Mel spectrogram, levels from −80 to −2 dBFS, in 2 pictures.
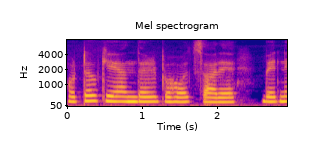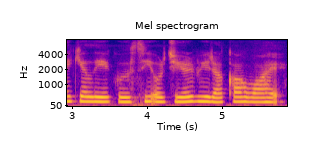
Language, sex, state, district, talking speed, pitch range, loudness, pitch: Hindi, female, Arunachal Pradesh, Papum Pare, 155 wpm, 205-220 Hz, -14 LUFS, 215 Hz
